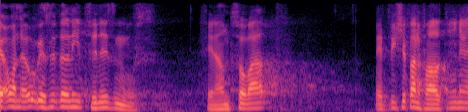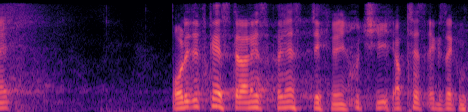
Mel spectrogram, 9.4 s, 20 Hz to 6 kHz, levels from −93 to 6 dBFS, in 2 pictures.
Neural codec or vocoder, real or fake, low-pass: codec, 24 kHz, 1 kbps, SNAC; fake; 5.4 kHz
